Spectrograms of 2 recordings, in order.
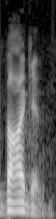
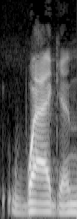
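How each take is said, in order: First: The word begins with a V sound. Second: The word begins with a W sound. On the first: "they say wagen" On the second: "they don't say wagon"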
